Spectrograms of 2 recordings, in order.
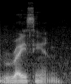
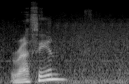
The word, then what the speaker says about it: Rathian: monster undergameplay was shepherd and he always said raytheon let me tell you the correct pronunciations for both monsters wrathian raphaelous yes it is loose wrathion rather loose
